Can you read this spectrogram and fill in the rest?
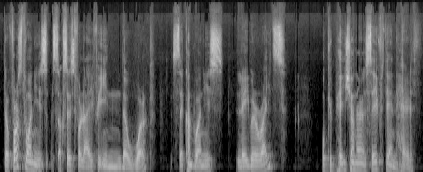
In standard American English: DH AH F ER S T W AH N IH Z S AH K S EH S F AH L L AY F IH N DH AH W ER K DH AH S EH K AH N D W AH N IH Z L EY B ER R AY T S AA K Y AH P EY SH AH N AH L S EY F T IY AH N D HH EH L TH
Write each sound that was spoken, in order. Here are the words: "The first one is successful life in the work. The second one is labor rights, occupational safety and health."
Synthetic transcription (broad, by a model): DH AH F ER S T W AH N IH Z S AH K S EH S F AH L L AY F IH N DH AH W ER K S EH K AH N D W AH N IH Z L EY B ER R AY T S AA K Y AH P EY SH AH N AH L S EY F T IY AH N D HH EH L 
